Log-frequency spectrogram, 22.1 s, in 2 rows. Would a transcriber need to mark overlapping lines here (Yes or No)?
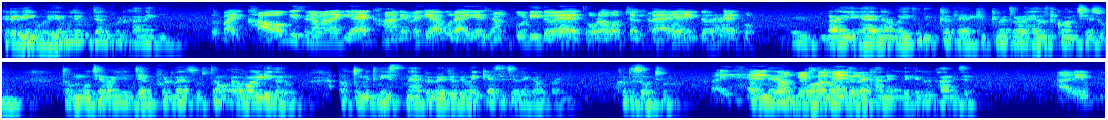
Yes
